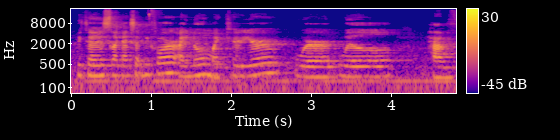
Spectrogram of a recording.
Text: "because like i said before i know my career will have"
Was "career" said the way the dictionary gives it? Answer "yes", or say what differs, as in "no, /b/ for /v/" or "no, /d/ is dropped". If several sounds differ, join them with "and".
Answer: no, /w/ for /ɹ/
